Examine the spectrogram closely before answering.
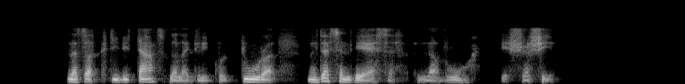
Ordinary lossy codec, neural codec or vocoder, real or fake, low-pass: Opus, 24 kbps; codec, 16 kHz, 1 kbps, FunCodec, trained on LibriTTS, 50 frames a second; fake; 5.4 kHz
